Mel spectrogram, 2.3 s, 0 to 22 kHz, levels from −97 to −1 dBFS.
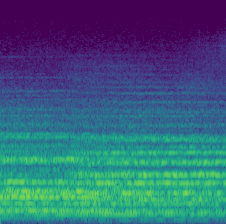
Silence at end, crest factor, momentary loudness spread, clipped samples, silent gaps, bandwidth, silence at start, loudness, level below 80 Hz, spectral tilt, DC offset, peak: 0 s; 12 dB; 2 LU; under 0.1%; none; 7.2 kHz; 0 s; -22 LUFS; -66 dBFS; -8 dB/octave; under 0.1%; -10 dBFS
